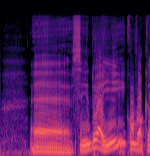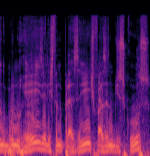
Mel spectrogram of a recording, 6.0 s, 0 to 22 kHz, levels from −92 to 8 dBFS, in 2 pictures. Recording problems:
distortion; heavy; 7 dB below the speech

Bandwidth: 15 kHz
